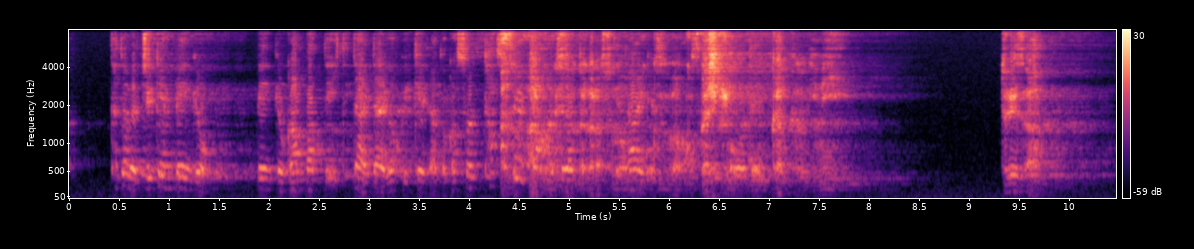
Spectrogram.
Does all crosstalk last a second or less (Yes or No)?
No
